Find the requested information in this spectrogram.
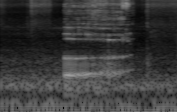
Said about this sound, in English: Ah, vanilla Coke. You feel any burps wilding up?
